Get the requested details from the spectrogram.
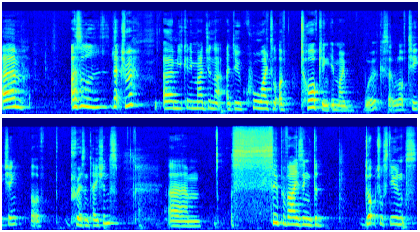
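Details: Adult woman, a university lecturer who states she has a stammer; stammering.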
